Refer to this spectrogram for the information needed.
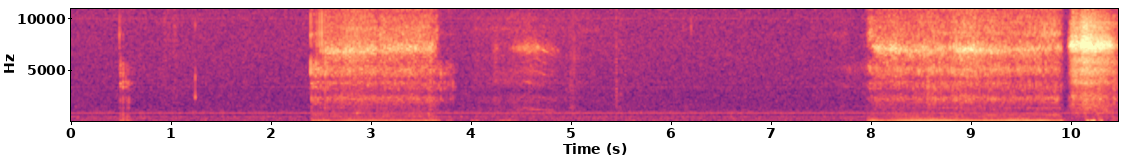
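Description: Two long, rough, rumbling breaths about five seconds apart in a quiet room; snoring during sleep.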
